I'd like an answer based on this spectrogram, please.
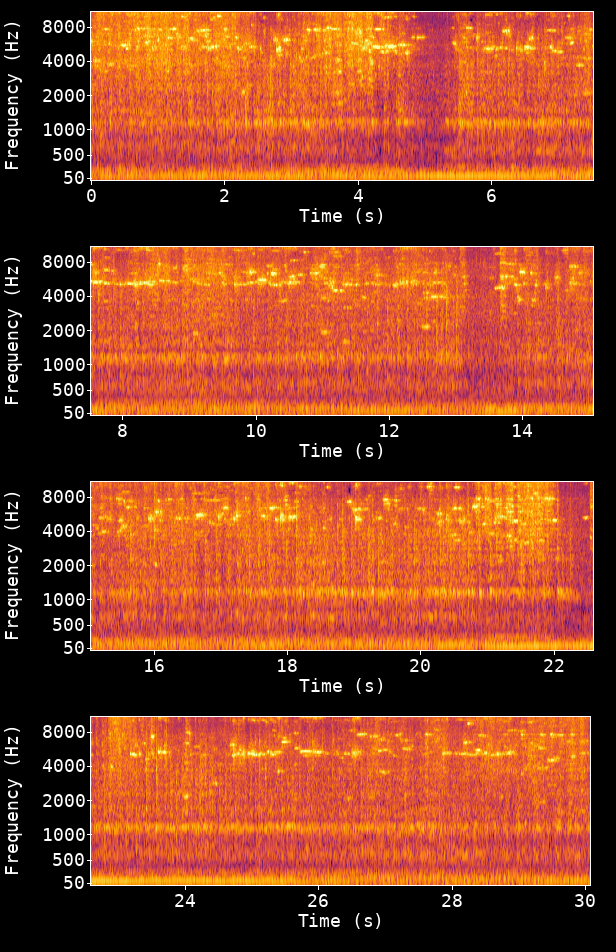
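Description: Heavy diesel earthmoving machinery running steadily, a deep engine drone with a steady higher whine over it.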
